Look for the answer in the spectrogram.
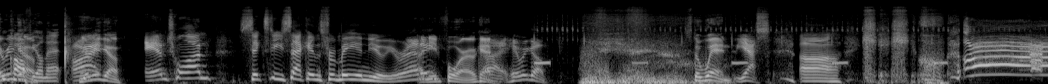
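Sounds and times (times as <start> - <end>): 
speech: 0.0 - 5.9, 6.9 - 10.4
voice mimicking a woman groaning in labor: 8.6 - 9.8.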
